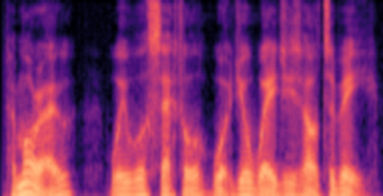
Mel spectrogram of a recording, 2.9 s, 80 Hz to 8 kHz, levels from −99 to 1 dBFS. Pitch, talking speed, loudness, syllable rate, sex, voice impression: 100 Hz, 230 wpm, -17 LUFS, 5.9 syllables/s, male, masculine, middle-aged, tensed, powerful, slightly soft, clear, raspy, cool, intellectual, friendly, reassuring, wild, lively, kind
